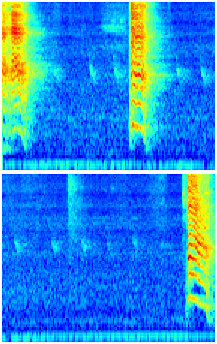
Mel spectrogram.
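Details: Three short, harsh frog screams, each a brief descending broadband burst, well spaced over several seconds as the animal faces toys, with a low steady hum underneath.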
